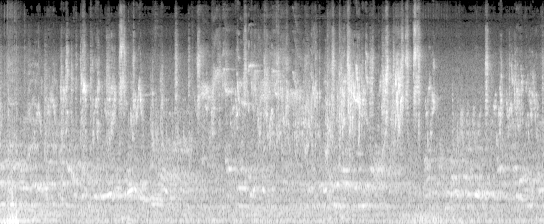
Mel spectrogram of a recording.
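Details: Budgerigars chattering in a colony aviary: a loose flow of chirps, clicks and warbled squawks, busier around the middle, with a low hum underneath.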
